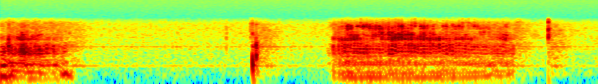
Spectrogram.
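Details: A dog snoring in sleep: two drawn-out rattling snores a few seconds apart, with short clicks between them.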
